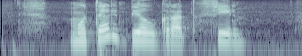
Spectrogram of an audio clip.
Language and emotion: Russian, neutral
